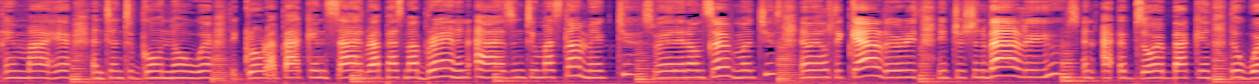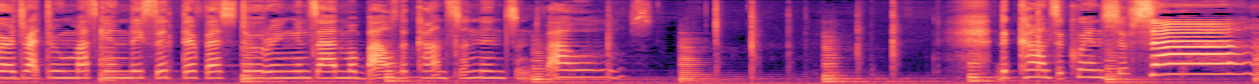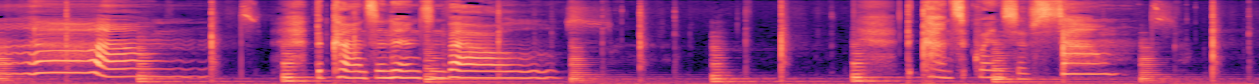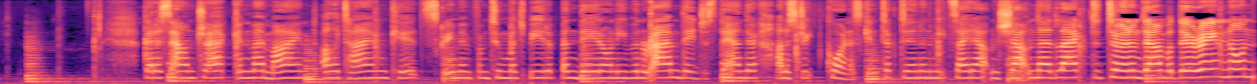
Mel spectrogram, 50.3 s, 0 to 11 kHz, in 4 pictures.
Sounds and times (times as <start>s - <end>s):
Music: 0.0s - 50.3s.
